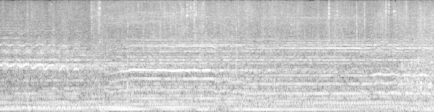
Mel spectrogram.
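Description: A horse whinnying over film-score music with long held notes.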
